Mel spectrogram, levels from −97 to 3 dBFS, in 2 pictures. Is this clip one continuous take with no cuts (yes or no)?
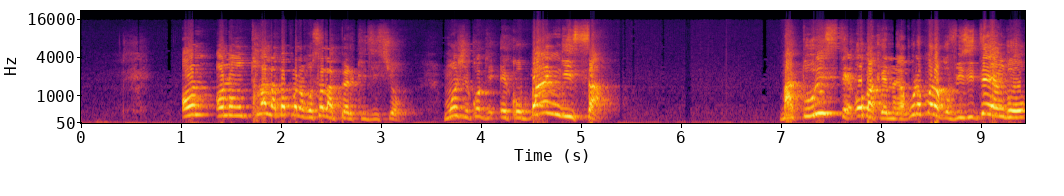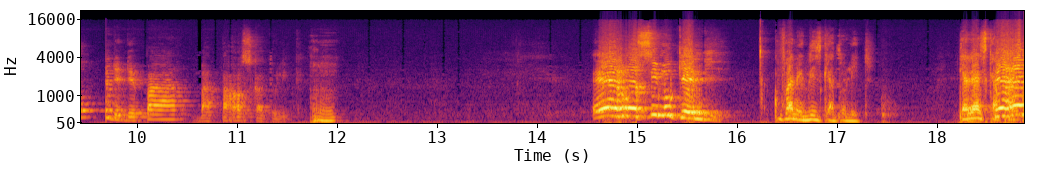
no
